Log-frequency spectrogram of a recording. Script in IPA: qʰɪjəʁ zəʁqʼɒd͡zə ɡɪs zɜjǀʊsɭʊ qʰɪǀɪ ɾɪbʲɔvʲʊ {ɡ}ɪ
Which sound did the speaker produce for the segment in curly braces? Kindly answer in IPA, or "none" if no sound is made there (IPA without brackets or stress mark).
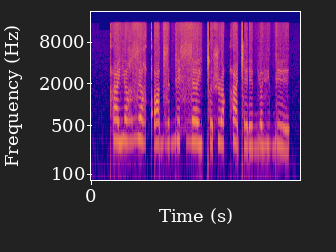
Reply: ɡ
